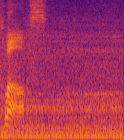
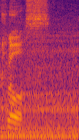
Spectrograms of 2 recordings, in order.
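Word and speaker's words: Claas: So I don't know which is louder, the Ford or this class, or Klaus, as I've been told it should be pronounced, I think.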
